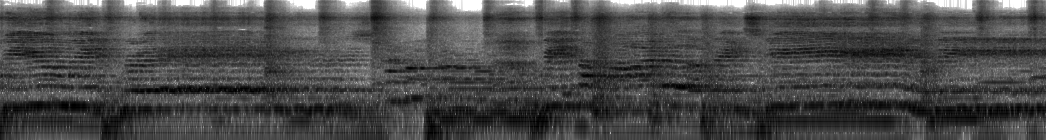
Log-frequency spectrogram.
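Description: A woman singing a gospel song through a microphone over instrumental accompaniment, with long held bass notes that change every second or two.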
